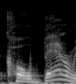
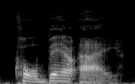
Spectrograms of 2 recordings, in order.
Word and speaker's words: Colbert: Aptostichus Stephan Colberti, said Colbert, and all I had to do was shamelessly beg on national television. Would we observe that the final T in Colbert's name is silent?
